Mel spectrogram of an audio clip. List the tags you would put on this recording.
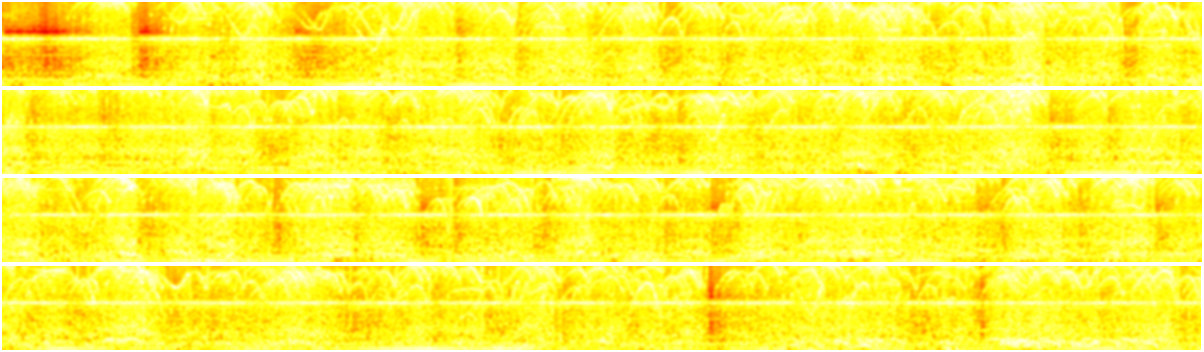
Soundscapes > Synthetic / Artificial
electronic
experimental
free
glitch
granulator
noise
packs
sample
samples
sfx
sound-effects
soundscapes

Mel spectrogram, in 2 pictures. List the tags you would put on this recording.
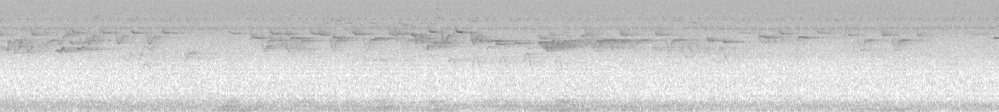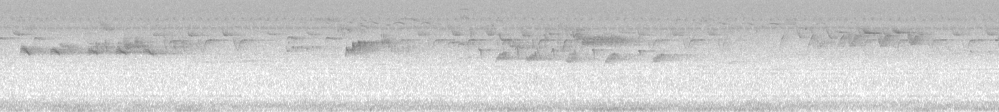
Soundscapes > Nature
alice-holt-forest
artistic-intervention
data-to-sound
Dendrophone
field-recording
modified-soundscape
natural-soundscape
nature
phenological-recording
raspberry-pi
sound-installation
soundscape
weather-data

